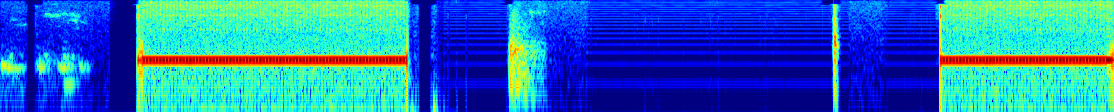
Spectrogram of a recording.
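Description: A telephone ringback tone on a call to the Dedal science and production complex, waiting for the secretary to answer: a steady mid-pitched hum lasting about two seconds, a long silent pause broken by a couple of faint clicks, then the tone sounds again. No one speaks.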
